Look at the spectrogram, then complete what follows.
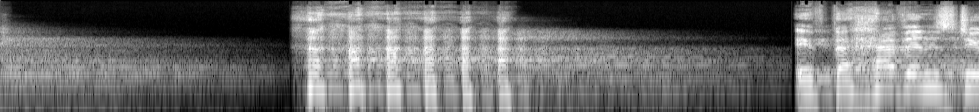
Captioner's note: laughs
